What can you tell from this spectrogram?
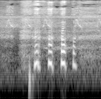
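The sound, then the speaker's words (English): A bird gives four quick, evenly spaced, clear calls against a quiet background with faint noise and no talking. “Yes, so the birds love the prayer, don't they?”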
